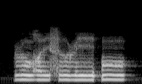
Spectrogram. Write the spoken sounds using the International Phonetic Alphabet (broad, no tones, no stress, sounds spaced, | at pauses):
ɭ õ ʁ ø ɪ̯ s ɵ ʊ̯ ɭ eː ʔ õ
